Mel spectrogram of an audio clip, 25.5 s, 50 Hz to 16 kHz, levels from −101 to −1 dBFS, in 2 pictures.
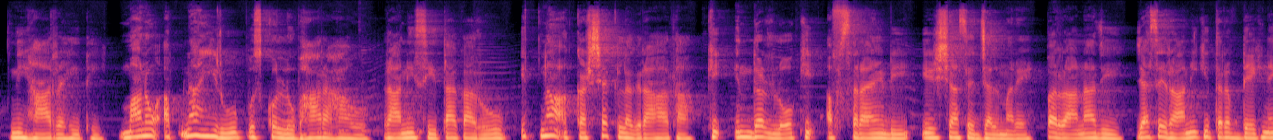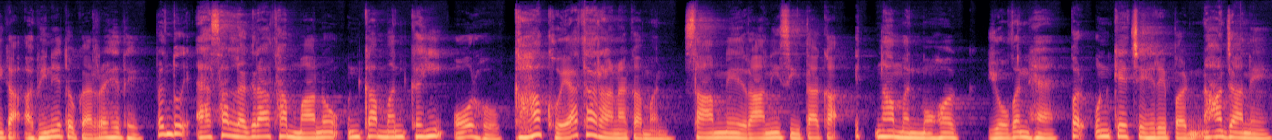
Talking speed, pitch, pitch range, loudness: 170 wpm, 120 Hz, 110-140 Hz, -21 LUFS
